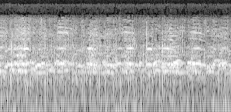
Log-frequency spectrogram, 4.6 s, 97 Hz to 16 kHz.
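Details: Whooper swan flock singing at Vandjala lake, Maardu, Estonia, 12 November 2023 at 7:45, before ice, snow and cold: a dense chorus of overlapping mid-pitched bugling, trumpet-like notes without pause, over steady background noise.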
